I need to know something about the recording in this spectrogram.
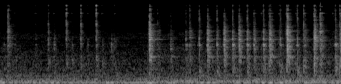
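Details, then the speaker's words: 2019 6th-gen Camaro SS, cammed, with a Hooker Blackheart axle-back: at idle, light, uneven metallic ticking over a soft exhaust burble. The faulty exhaust valve is rattling and sounds terrible once the engine gets going. "is the problem and when this thing gets going and I have a cam so on this thing gets going that thing sounds like absolute just terrible"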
